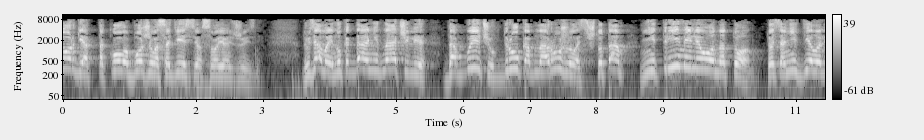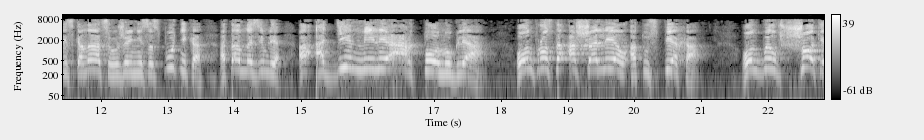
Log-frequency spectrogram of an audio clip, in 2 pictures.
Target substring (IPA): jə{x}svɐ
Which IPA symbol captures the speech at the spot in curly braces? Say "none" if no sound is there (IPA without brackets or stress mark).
f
